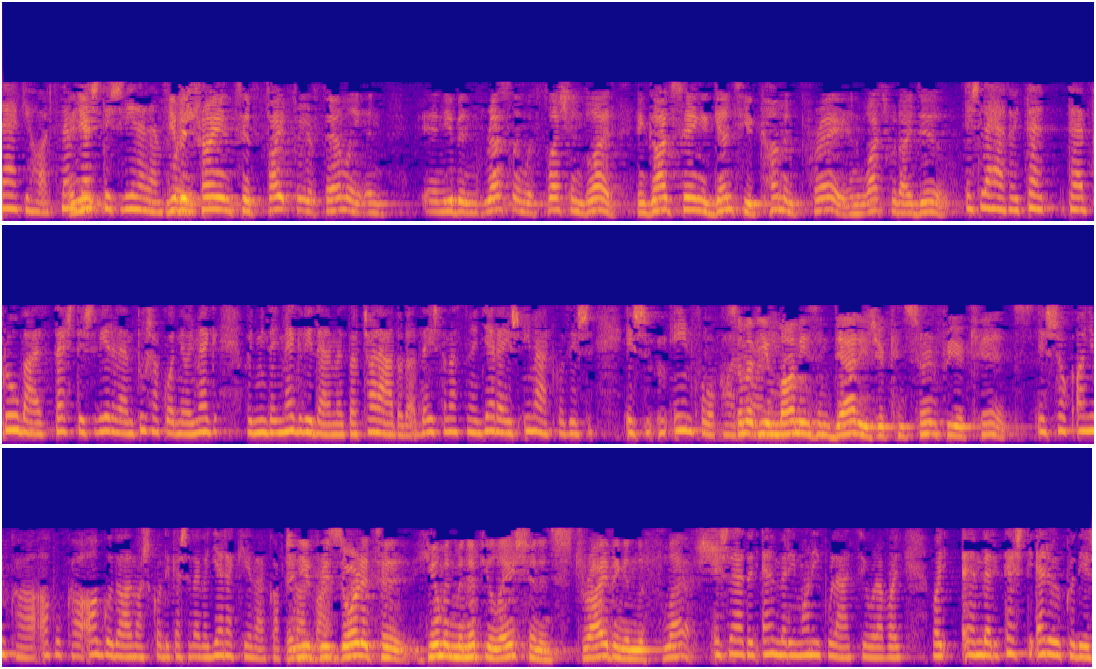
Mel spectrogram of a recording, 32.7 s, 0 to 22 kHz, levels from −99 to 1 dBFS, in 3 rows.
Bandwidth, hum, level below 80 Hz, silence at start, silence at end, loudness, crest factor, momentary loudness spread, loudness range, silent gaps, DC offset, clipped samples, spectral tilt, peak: 5 kHz; none; -80 dBFS; 0 s; 0 s; -24 LUFS; 20 dB; 10 LU; 6 LU; none; under 0.1%; under 0.1%; -8.5 dB/octave; -2 dBFS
